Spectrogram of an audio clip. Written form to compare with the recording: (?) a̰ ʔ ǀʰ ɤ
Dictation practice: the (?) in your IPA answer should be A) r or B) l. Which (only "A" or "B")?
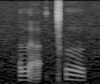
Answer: B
